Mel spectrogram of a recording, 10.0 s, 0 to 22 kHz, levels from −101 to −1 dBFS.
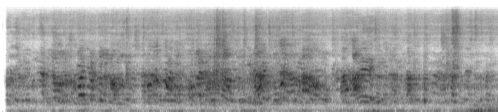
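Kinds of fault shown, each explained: No faults detected; the audio shows no audible technical defects.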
